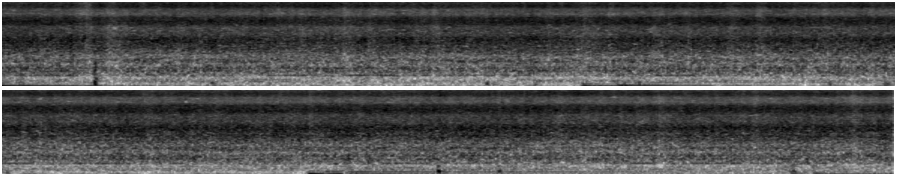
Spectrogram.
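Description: Shredded cabbage egg roll filling frying in a nonstick skillet, a steady sizzling hiss, while it is stirred with a wooden spatula.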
